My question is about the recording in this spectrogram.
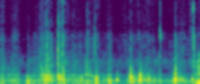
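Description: A deck of tarot cards being handled by hand: a quick, irregular run of small clicks and slaps.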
